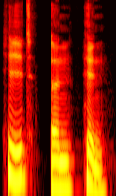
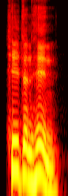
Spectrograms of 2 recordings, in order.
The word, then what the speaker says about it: hyd yn hyn: It's short. Hyd yn hyn. Oh my god. Hyd yn hyn. The Y is pronounced differently in all three words.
